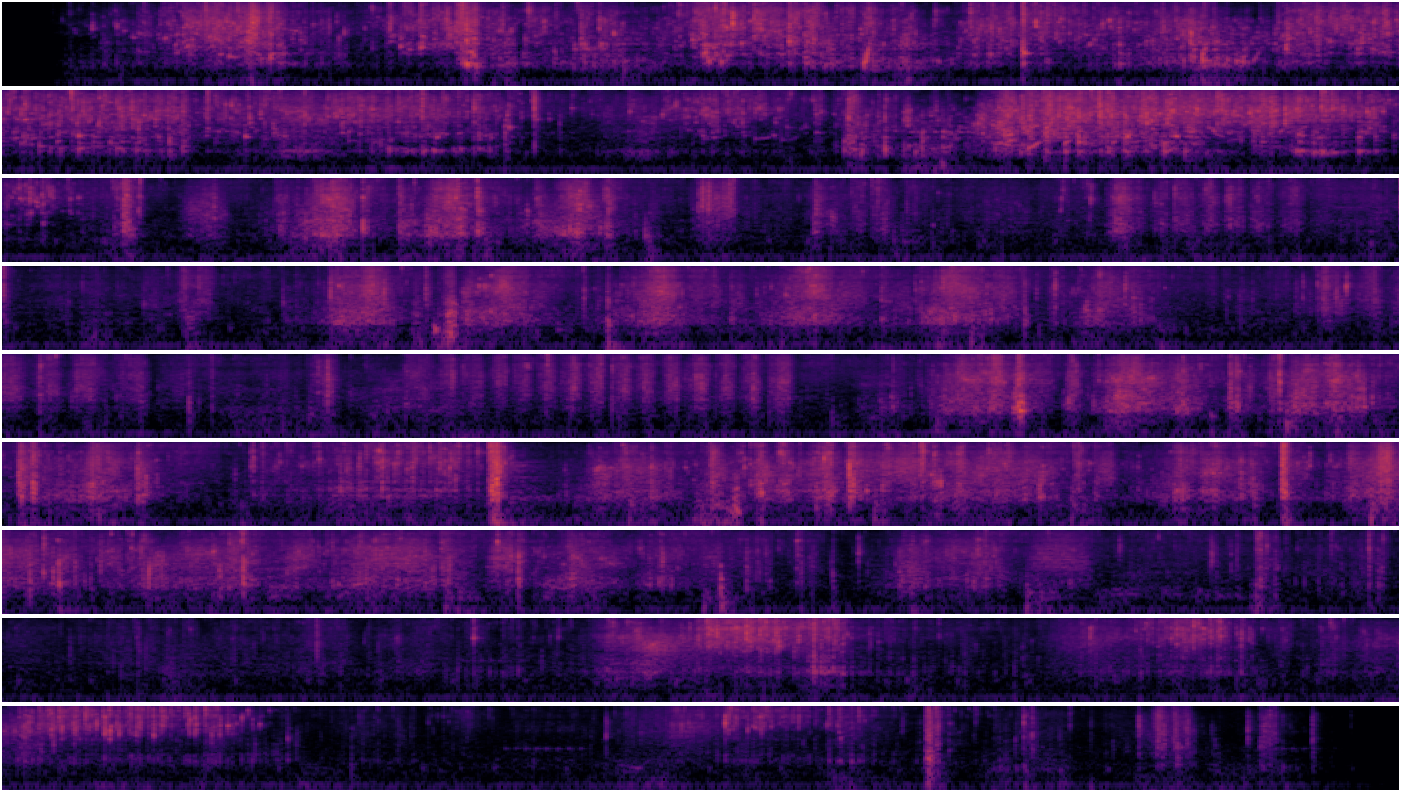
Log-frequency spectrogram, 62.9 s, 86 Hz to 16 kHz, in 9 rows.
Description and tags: Washing Cloths by hands-1
I washing cloths by my hands.
The recording setup:
AKG C 1000S Microphone → SoundDevices MixPre-D as Audio Interface → Ardour Digial Audio Workstartion to record, edit and export
foley, cloths, water, motion-picture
